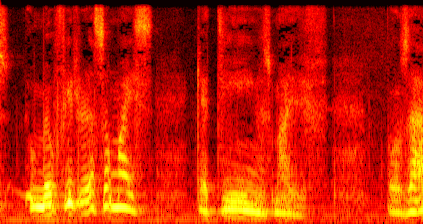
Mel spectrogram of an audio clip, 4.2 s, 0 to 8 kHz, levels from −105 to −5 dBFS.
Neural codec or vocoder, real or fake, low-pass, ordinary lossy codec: none; real; 7.2 kHz; none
